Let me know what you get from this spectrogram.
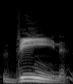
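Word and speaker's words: Wein: In German, wine is pronounced Wien, yeah. – rhymes with seen.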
